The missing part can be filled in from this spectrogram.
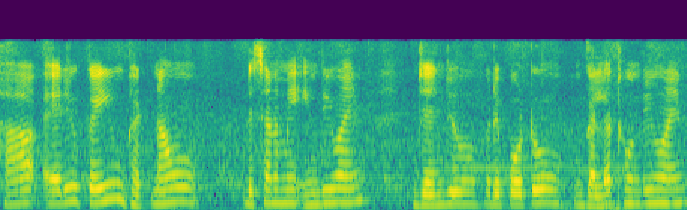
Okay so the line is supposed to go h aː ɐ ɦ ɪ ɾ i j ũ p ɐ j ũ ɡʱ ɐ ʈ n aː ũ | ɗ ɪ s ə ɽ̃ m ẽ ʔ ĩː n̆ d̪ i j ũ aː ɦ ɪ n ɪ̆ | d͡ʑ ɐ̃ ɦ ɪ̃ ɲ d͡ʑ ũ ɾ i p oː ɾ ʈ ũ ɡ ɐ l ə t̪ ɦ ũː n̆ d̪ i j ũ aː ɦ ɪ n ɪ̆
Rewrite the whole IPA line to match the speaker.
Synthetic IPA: h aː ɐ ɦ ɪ ɾ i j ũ k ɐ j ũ ɡʱ ɐ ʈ n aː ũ | ɗ ɪ s ə ɽ̃ m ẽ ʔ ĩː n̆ d̪ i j ũ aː ɦ ɪ n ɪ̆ | d͡ʑ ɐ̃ ɦ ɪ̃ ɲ d͡ʑ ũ ɾ ɪ p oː ɾ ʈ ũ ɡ ɐ l ə t̪ ɦ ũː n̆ d̪ i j ũ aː ɦ ɪ n ɪ̆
